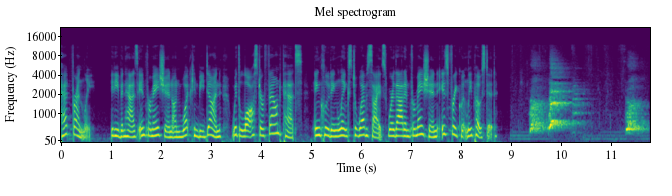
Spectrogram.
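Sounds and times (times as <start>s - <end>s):
speech: 0.0s - 8.8s, 9.4s - 10.0s
dogs barking at an animal shelter: 9.3s - 10.7s, 11.3s - 11.7s.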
